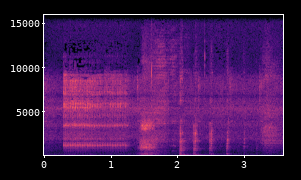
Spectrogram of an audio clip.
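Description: A recording of a person snoring: a long, buzzy, rasping inhale, then a breathy gust and a few short snorting, clicking catches in the throat.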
